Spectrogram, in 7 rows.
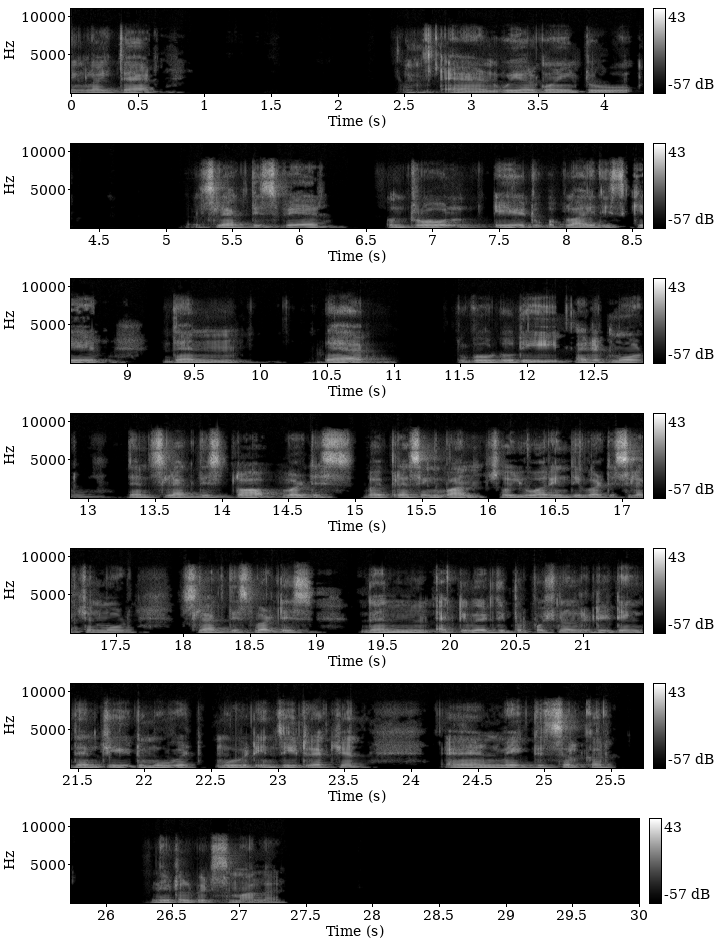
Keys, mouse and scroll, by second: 1.9 scroll up 1, 1.9-4.9 middle drag, 4.9-5.9 scroll up 1, 5.9 click, 6.6 click, 9.0 ctrl+a, 10.3 click, 12.0 Tab, 12.4-13.2 scroll up 2, 14.9 click, 15.8 click, 17.1 1, 17.8-18.2 scroll up 2, 18.2 click, 18.7 scroll up 1, 19.6 scroll up 2, 19.7 click, 21.5 click, 23.3 g.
